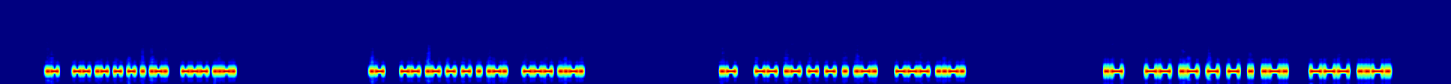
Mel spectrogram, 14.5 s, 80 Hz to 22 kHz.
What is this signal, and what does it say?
Morse code, heard as a keyed tone, about 47 wpm, 700 Hz. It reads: A MATTER OF A MATTER OF A MATTER OF A MATTER OF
